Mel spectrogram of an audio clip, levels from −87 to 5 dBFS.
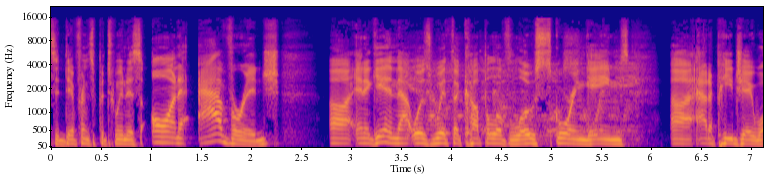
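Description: A speech recording where, from 3.46 to 6.1 s, the talker's sound comes round again at a steady gap of roughly 300 ms, peaking about 13 dB below the speech. This is feedback echo between two devices: a second device on the call replays this microphone's signal into the room, where it is picked up again, and neither device's echo canceller removes the other's playback.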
